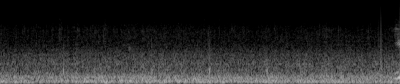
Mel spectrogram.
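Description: Steady low rumble of road and engine noise inside a car's cabin while driving.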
